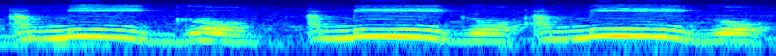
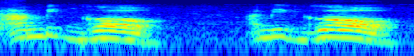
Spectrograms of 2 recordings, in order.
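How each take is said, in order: First: Amigo with MI drawn out very slowly; stress on MI. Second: Amigó wrongly stressed on an open last GÓ; stress on final GO. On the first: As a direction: stretch the MI in each amigo. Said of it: "é o mi". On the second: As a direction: throw the weight onto the end of amigó. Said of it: "Porque se fosse o go". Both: Shown as a demonstration.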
